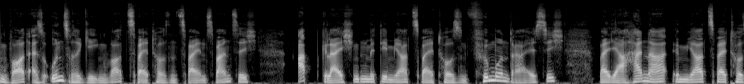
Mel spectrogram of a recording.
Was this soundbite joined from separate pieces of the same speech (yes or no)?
yes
